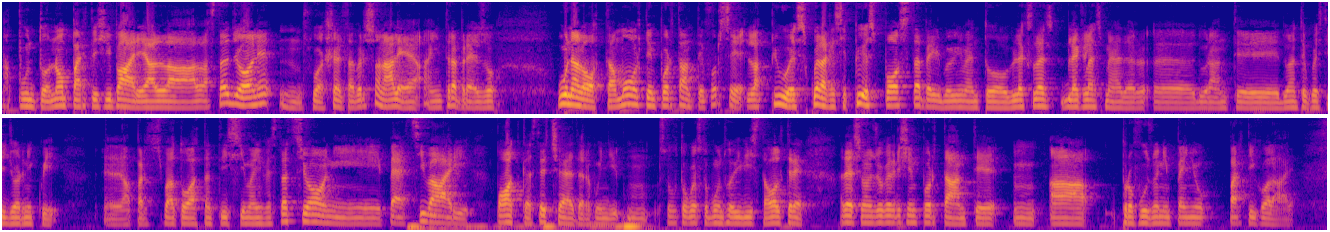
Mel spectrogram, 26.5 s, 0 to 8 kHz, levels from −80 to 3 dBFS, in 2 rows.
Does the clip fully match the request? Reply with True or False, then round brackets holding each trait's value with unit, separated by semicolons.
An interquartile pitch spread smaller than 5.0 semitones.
True (3.0 semitones)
